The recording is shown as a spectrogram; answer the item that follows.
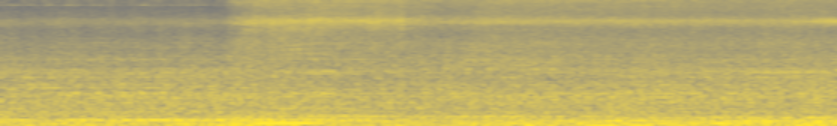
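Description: Steady low background hum, with a thin high-pitched hiss joining about a second in.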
